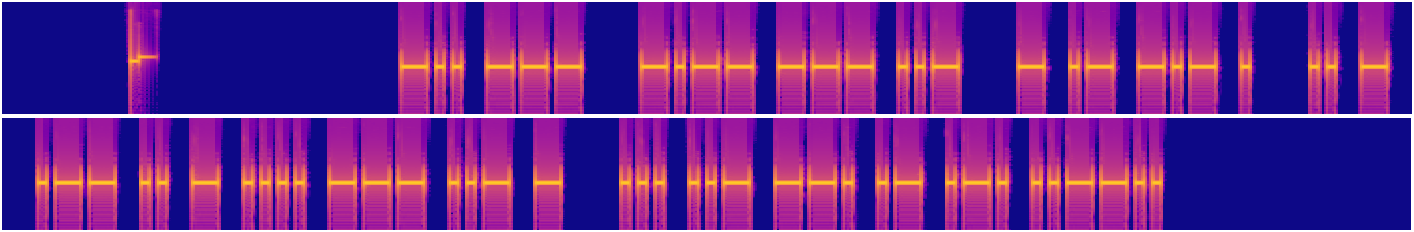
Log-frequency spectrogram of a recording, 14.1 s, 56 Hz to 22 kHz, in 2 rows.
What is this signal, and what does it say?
Morse code, heard as a keyed tone, about 28 wpm, 700 Hz. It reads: DO YOU TAKE IT WITHOUT SUGAR?
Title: Sentences from Top 1200 Words 28wpm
